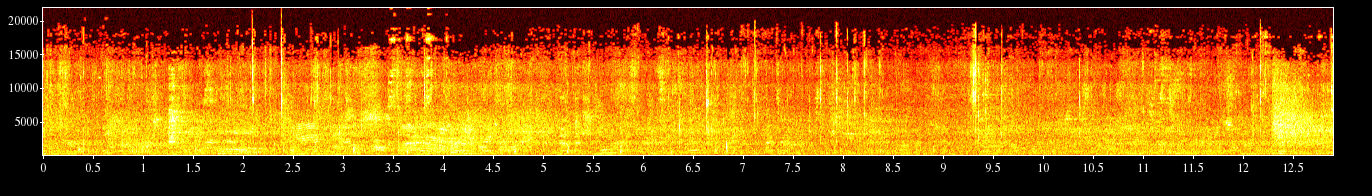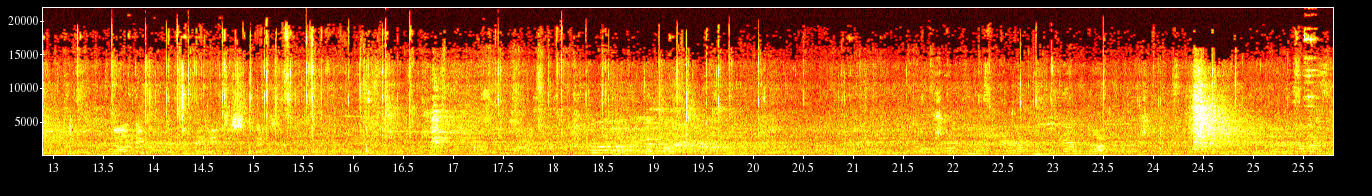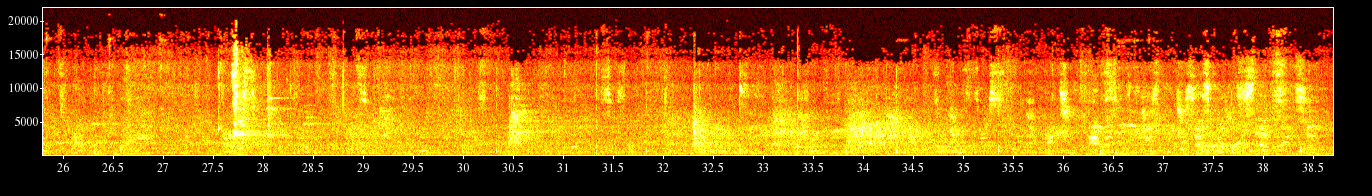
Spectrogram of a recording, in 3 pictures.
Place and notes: Passage, Den Haag, Nederland - Passage
Binaural Recording.
General atmosphere in The Hagues beautiful Passage.
Recorded as part of "The Hague Sound City" for State-X/Newforms 2010.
